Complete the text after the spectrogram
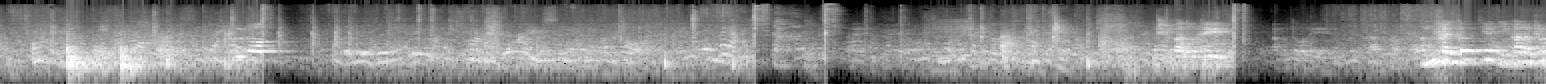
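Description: A young man talks into a microphone over loudspeakers.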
